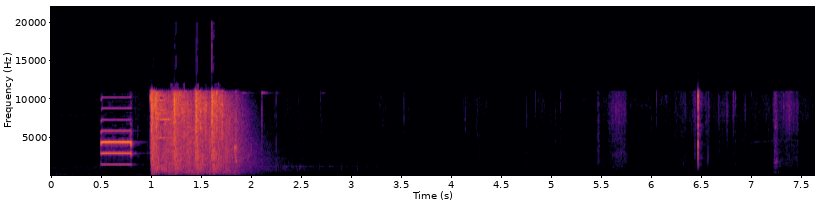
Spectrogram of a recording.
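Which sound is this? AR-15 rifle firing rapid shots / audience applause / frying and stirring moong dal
AR-15 rifle firing rapid shots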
